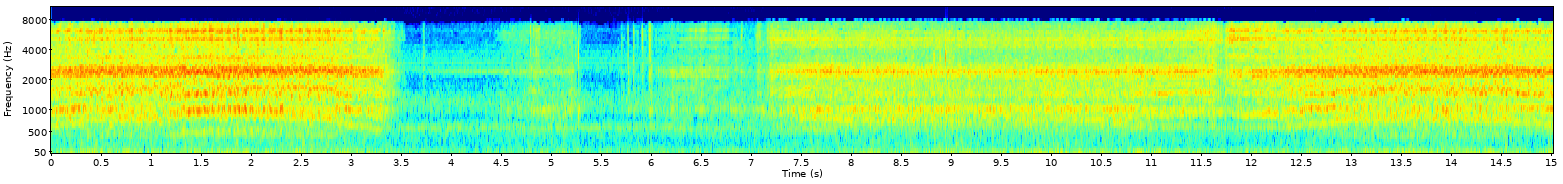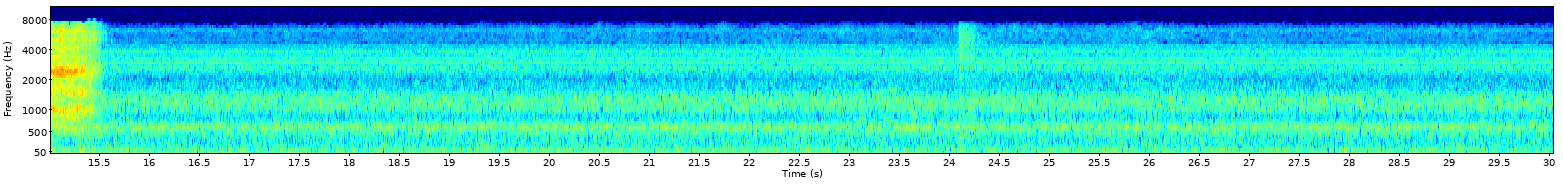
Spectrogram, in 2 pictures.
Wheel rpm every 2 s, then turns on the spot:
80, 50, 10, 40, 70, 80, 80, 60, 0, 0, 0, 0, 0, 0, 0.
none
